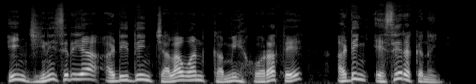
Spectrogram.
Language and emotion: Santali, surprised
